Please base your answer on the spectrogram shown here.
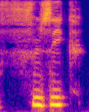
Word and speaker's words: Physik: PH. That's like the F in English, like in the word phrase. So Physik, Paragraph, Alphabet, Phrase.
